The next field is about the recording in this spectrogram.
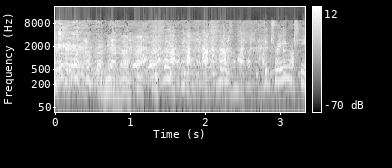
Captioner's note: laughter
